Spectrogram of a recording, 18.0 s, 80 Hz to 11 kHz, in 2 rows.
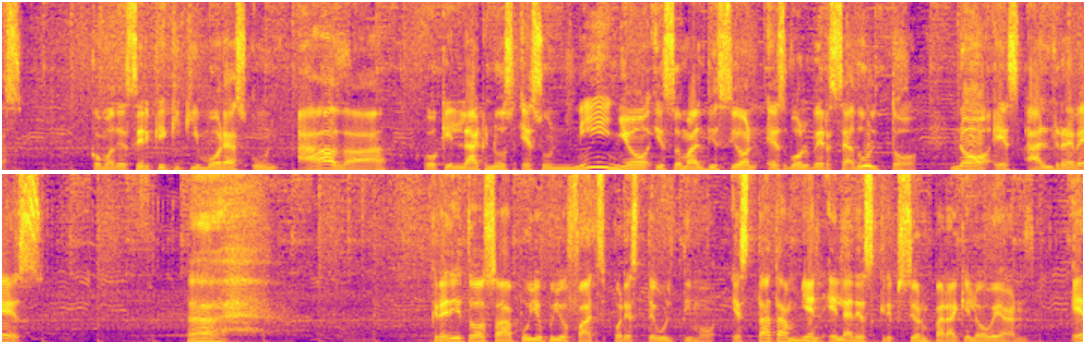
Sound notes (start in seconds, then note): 10.5 sigh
